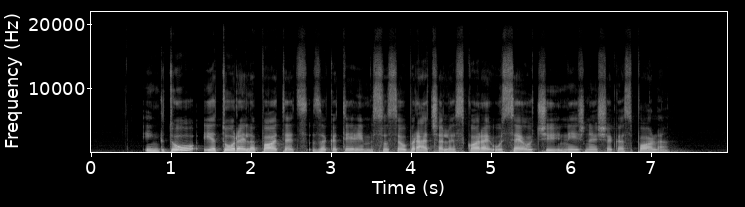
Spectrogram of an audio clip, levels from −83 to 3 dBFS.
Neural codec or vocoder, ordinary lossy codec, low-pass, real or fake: vocoder, 48 kHz, 128 mel bands, Vocos; none; 19.8 kHz; fake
